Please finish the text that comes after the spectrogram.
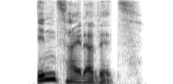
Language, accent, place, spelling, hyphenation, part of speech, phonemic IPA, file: German, Germany, Berlin, Insiderwitz, In‧si‧der‧witz, noun, /ˈɪnˌzaɪ̯dɐˌvɪt͡s/, De-Insiderwitz.ogg
- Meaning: inside joke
